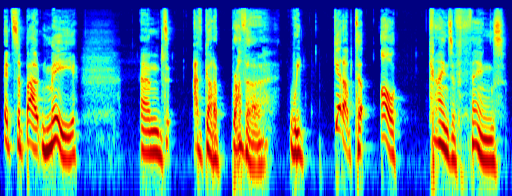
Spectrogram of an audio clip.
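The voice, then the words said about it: Christopher Walken impression. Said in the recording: “I'll do my impression of each of them ... The problem with Christopher Walken impression is it does eat into the runtime”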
